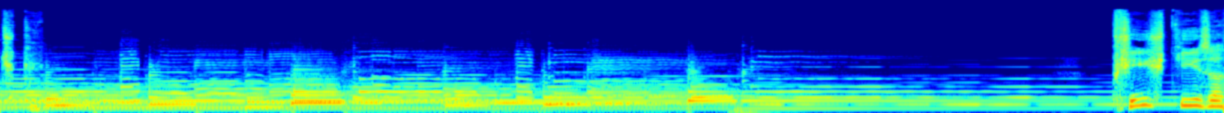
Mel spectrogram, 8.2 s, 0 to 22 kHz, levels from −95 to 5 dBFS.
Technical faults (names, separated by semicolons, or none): none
